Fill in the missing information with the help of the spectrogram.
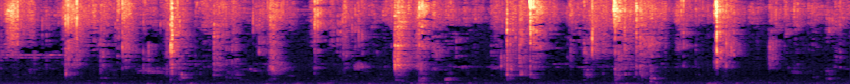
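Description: Puppies suckling at a nursing mother dog: irregular smacking and sucking clicks.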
